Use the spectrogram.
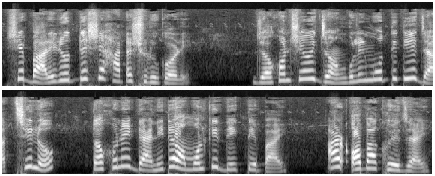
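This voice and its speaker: A woman's voice: high voice, big pitch swings, a little fast, no room sound. A woman narrating a scripted cartoon story as its storyteller.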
